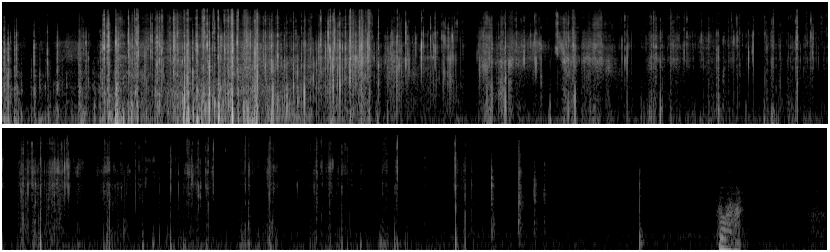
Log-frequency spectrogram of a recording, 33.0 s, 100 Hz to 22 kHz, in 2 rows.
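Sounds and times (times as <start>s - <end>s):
paper being crumpled: 0.0s - 26.0s
crinkling material between fingers: 0.0s - 26.1s.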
